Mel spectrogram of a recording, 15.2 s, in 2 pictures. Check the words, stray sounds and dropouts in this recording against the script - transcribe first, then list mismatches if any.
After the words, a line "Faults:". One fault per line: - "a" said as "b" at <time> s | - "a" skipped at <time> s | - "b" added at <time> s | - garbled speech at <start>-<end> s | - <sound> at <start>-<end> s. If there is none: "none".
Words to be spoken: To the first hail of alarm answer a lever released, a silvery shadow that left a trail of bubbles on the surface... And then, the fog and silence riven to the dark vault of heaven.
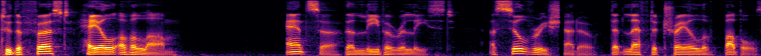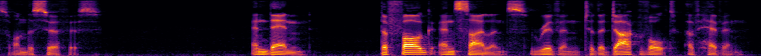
To the first hail of alarm answer a lever released, a silvery shadow that left a trail of bubbles on the surface... And then, the fog and silence riven to the dark vault of heaven.
Faults:
- dropout at 5.6-5.6 s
